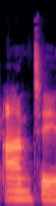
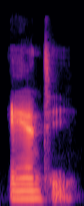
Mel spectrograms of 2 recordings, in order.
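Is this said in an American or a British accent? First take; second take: British; American. First: It is said with a British-style vowel. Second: It is said with an American-style vowel. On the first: "In the same way we say auntie" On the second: "and they say auntie"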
